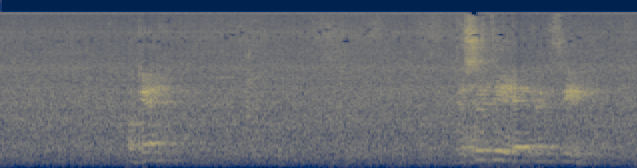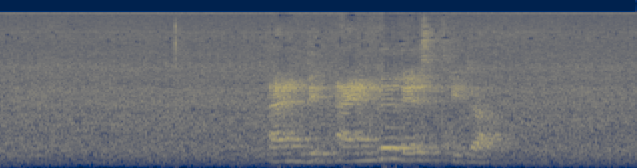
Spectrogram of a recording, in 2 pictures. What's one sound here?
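A man speaks through a microphone in short, calm phrases with pauses.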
